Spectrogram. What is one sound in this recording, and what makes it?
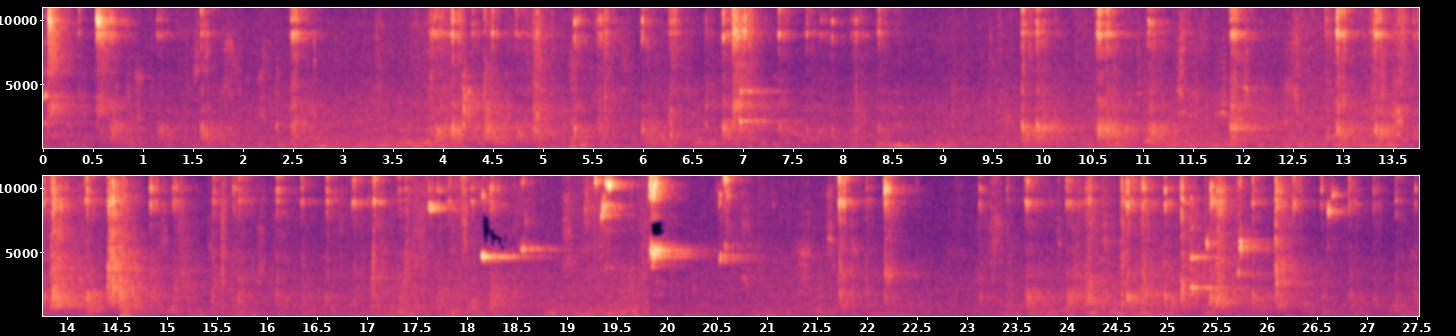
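A table tennis ball clicks back and forth between paddles and the table in a large echoing hall.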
